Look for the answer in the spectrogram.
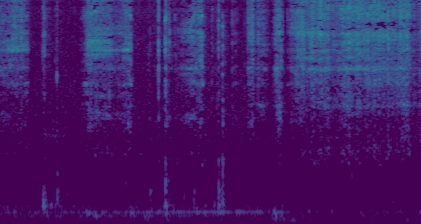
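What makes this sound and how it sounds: A utility knife scrapes a partly carved pink soap ball with a blue core while long white nails pry off crumbly chunks. Quiet, dry rasping and scraping fill the clip with a bright hiss, broken by a few short, sharp crackles as pieces break away.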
